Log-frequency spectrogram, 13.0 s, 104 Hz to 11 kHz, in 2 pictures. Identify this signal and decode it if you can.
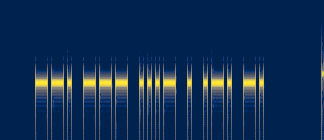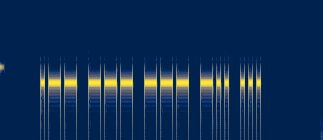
Morse code, heard as a keyed tone, about 16 wpm, 700 Hz. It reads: GOVERN WOODS
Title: Sentences from Top 1000 Words - Review Part 2 - New Word Drill - 15wpm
